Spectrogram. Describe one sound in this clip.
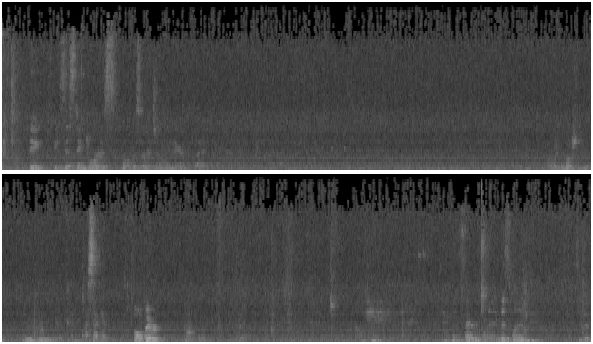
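A man speaks at a distance in a quiet room, with long pauses.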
